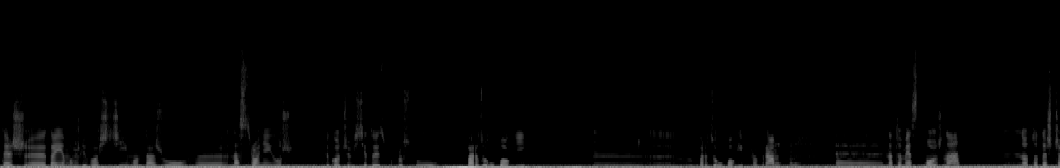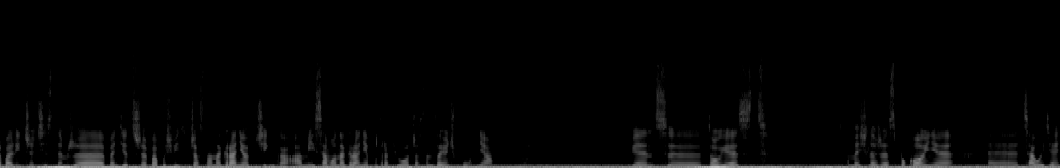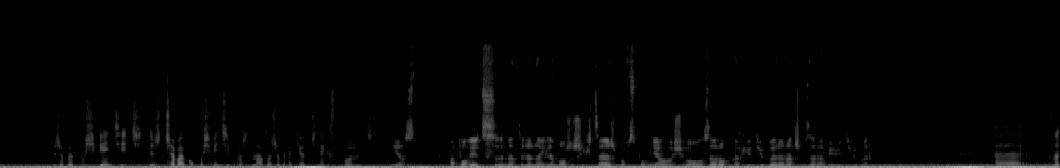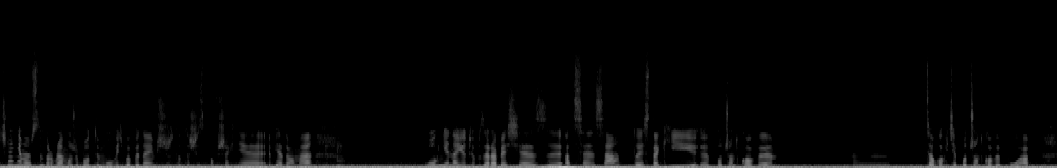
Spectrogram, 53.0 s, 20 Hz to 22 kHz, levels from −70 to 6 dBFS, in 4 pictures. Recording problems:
low rumble; loud; throughout; 1 dB below the speech

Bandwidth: 16 kHz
